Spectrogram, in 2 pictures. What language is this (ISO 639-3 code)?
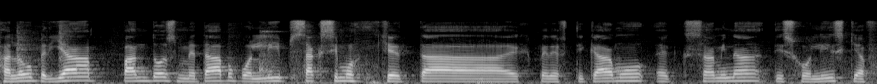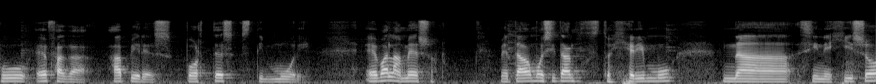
ell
